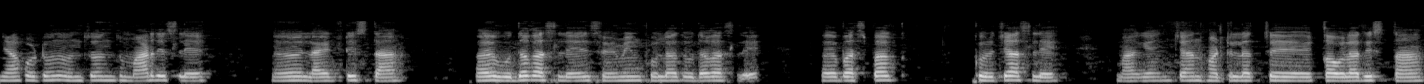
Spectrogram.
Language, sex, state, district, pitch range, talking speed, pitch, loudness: Konkani, male, Goa, North and South Goa, 175-190 Hz, 95 wpm, 180 Hz, -18 LUFS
